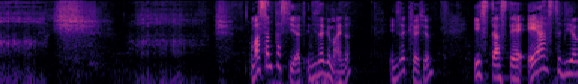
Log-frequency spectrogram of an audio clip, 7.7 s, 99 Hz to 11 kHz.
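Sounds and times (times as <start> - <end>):
person imitating snoring of someone asleep during a church sermon: 0.0 - 1.2, 1.8 - 3.1
speech: 3.4 - 7.7.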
